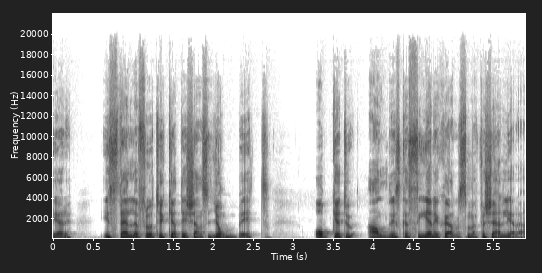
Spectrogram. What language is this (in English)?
Swedish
